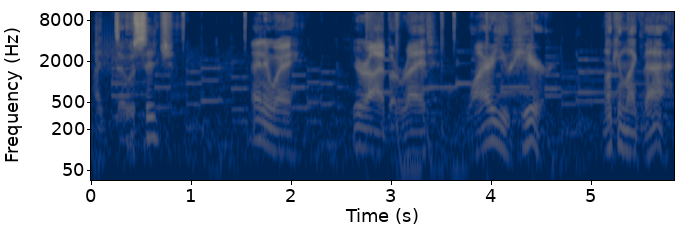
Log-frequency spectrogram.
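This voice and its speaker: An actor playing a dry, skeptical, easily flustered detective in a video game, with a gruff, exasperated manner. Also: male voice, deep voice, big pitch swings, moderate pace. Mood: baffled, exasperated. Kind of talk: English video game voice acting. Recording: music behind the voice.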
